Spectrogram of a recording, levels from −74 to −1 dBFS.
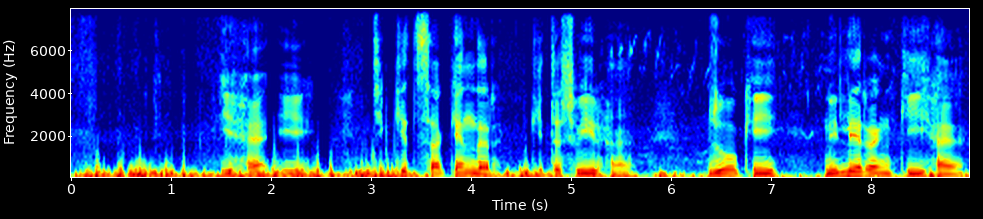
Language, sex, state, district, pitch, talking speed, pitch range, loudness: Hindi, male, Rajasthan, Bikaner, 135 Hz, 85 wpm, 125-145 Hz, -13 LUFS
